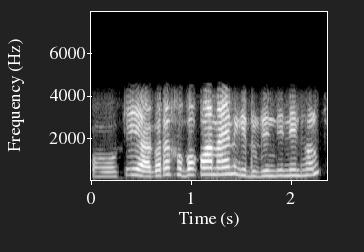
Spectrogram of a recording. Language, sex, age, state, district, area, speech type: Assamese, female, 30-45, Assam, Sivasagar, rural, conversation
